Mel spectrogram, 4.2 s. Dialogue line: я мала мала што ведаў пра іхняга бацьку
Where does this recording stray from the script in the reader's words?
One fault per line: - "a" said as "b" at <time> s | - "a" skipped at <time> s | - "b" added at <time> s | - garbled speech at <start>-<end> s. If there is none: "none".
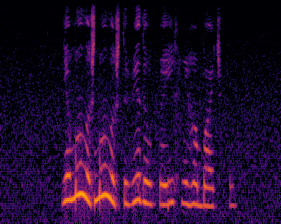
none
